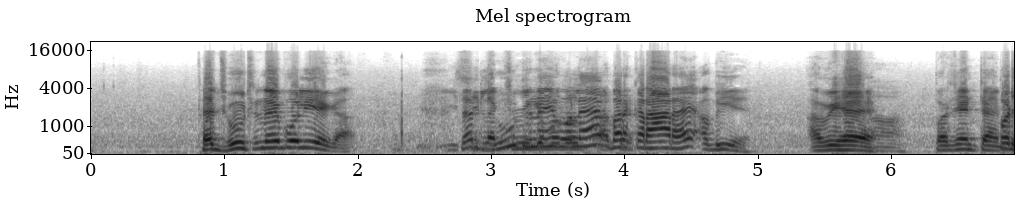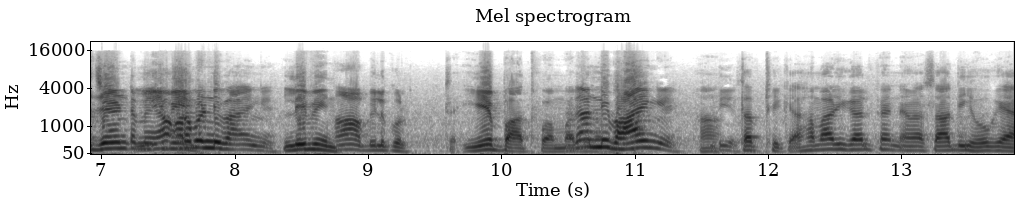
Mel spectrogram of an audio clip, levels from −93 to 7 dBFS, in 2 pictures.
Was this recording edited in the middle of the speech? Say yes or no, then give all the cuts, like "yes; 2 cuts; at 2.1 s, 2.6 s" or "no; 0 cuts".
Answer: yes; 1 cut; at 11.6 s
